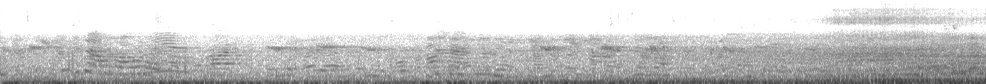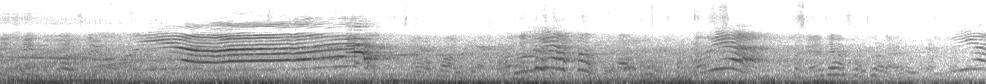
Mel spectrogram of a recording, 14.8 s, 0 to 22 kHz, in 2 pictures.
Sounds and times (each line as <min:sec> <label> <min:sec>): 0:00.0 walking on the Road 0:14.7
0:02.6 Traffic Sound 0:14.7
